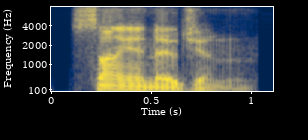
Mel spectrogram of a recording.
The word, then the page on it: cyanogen: British English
